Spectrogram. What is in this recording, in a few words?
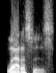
"latices", American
